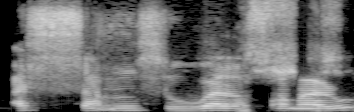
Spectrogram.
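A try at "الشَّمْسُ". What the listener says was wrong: As-samsu. Ash, dia ash bukan as ash. Shin ash. Asyamsu. Syamsu.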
